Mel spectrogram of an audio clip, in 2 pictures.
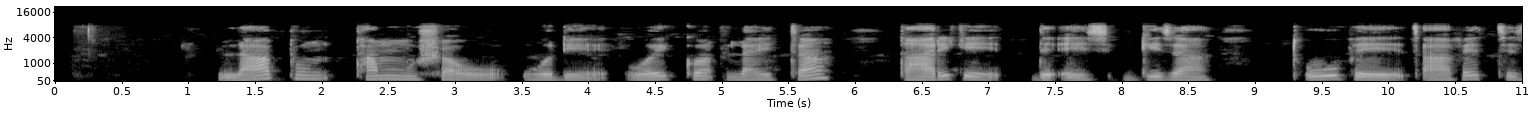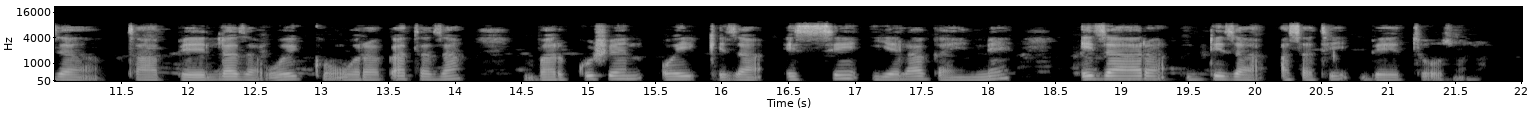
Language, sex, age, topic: Gamo, male, 18-24, government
